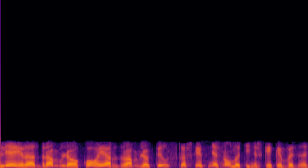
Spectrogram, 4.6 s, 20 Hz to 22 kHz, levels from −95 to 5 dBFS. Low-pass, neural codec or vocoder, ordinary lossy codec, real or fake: 3.6 kHz; none; MP3, 24 kbps; real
